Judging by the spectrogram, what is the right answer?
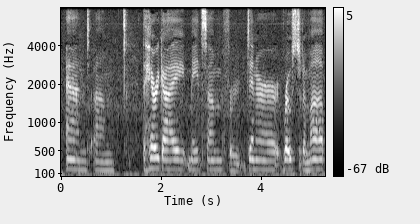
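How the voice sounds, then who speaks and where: A woman speaks with an American accent at a very slow pace. Audible room echo surrounds her voice. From California, US. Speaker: podcast co-host, researcher. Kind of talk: casual chat.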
